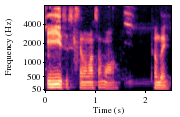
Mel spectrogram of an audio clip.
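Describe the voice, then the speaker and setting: A man's voice: on the low side, fairly even intonation, normal speed, a little mellow. A man, helping the teacher in a remote class, with brief agreeable replies. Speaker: class helper. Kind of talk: casual chat.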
